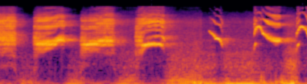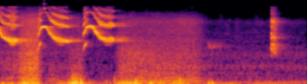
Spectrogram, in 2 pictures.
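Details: Loud song from a black-winged myna meant to lure birds to sing: three drawn-out harsh screeches followed by a series of sharp down-slurred whistles, ending in a faint trailing rasp.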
